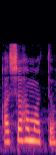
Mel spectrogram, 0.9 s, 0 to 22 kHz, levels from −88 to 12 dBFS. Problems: none marked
